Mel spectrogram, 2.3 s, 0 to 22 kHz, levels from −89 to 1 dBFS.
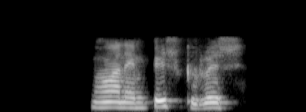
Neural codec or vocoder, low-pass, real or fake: codec, 16 kHz, 2 kbps, X-Codec, HuBERT features, trained on balanced general audio; 5.4 kHz; fake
